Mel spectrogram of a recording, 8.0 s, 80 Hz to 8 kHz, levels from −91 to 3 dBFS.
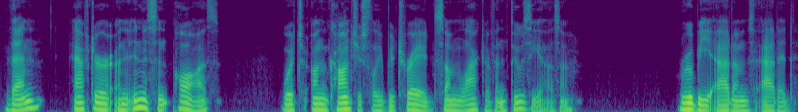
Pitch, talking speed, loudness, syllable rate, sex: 110 Hz, 115 wpm, -19 LUFS, 4.6 syllables/s, male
